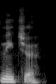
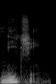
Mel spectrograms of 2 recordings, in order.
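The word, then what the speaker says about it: Nietzsche: No, it's actually pronounced Nichza. I I don't know where Mad's right on this one. In America, where we don't care about what country he came from, it's Nichi.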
